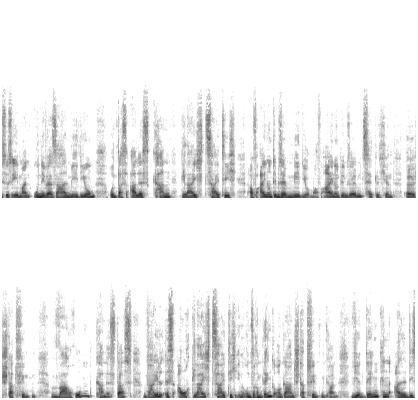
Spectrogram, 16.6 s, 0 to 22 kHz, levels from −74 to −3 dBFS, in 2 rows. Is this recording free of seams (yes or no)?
yes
